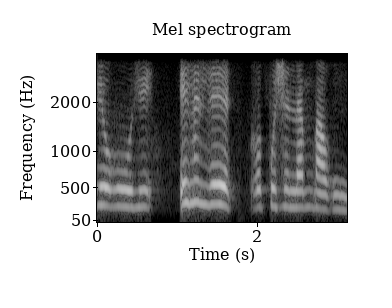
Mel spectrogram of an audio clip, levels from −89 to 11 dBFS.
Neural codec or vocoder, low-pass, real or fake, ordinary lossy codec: codec, 16 kHz, 0.5 kbps, FunCodec, trained on Chinese and English, 25 frames a second; 3.6 kHz; fake; none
